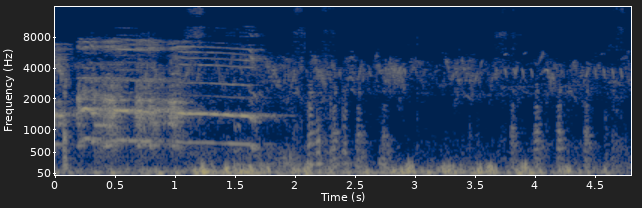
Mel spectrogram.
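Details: Rooster crowing on an evening among hens and roosters scratching in golden light: one drawn-out harmonic crow of almost two seconds ending in a falling tail, followed by soft scratching and low rustling sounds.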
